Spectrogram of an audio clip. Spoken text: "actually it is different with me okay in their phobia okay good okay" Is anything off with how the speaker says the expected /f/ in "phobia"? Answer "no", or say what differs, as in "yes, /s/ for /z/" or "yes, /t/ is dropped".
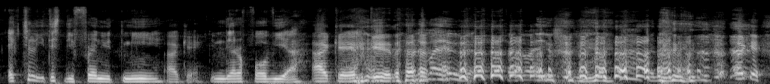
no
